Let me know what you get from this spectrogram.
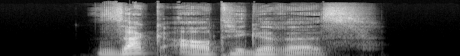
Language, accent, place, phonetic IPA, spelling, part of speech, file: German, Germany, Berlin, [ˈzakˌʔaːɐ̯tɪɡəʁəs], sackartigeres, adjective, De-sackartigeres.ogg
- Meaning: strong/mixed nominative/accusative neuter singular comparative degree of sackartig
